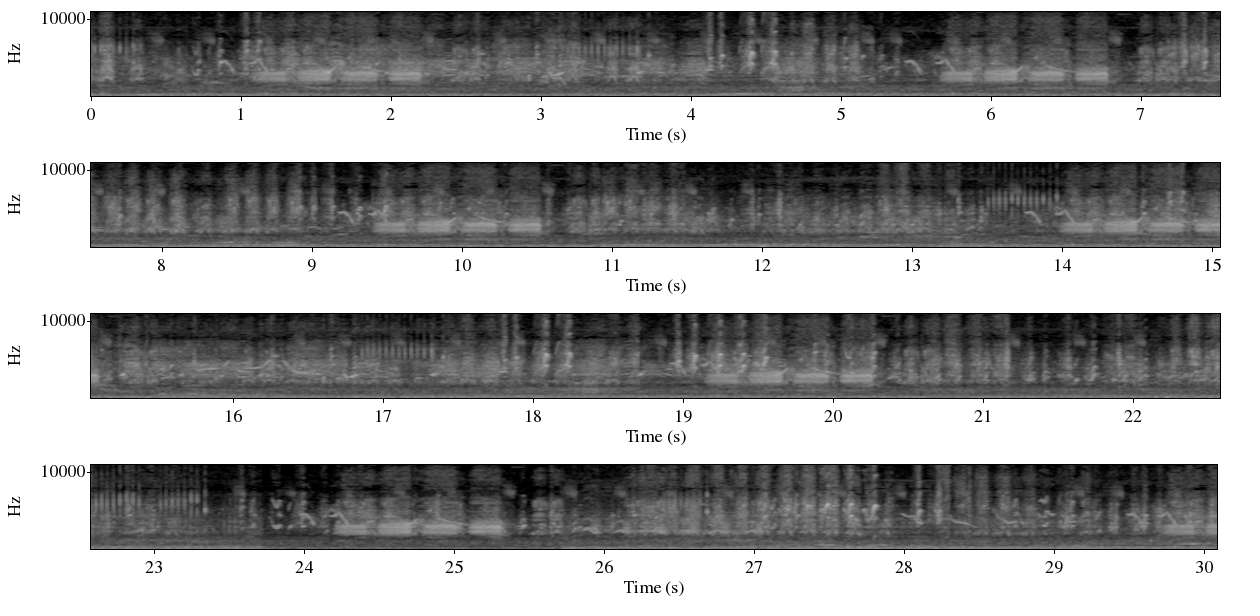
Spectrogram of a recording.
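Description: A songbird gives a short, rapidly pulsing call over and over, about every four to five seconds, against a steady background of other birds chirping.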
